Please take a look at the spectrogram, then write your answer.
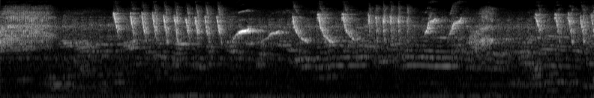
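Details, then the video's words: Long-tailed shrike, a competition songbird said to win at district and national level, singing a fast chattering run of high notes, then varied slurred whistles and rapid clipped trills, fairly quiet and distant. "cendet slalu juara d tingkat kabupaten dan nasional"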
